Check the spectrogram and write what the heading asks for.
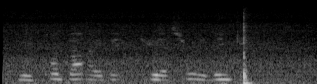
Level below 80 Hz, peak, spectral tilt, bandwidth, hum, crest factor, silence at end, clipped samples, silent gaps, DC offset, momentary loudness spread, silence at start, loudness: -36 dBFS; -2 dBFS; -6 dB/octave; 16.5 kHz; none; 26 dB; 0 s; under 0.1%; none; under 0.1%; 14 LU; 0.05 s; -29 LUFS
